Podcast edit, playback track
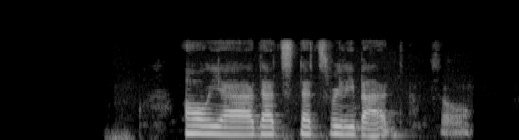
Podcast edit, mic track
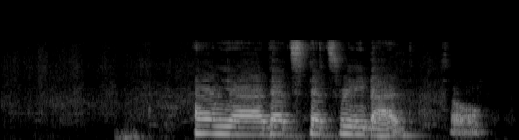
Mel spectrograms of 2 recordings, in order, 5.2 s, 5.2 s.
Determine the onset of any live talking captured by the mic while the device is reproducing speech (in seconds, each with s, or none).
none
